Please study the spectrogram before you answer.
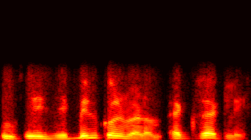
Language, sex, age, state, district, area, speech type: Gujarati, male, 30-45, Gujarat, Narmada, urban, conversation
